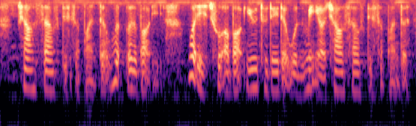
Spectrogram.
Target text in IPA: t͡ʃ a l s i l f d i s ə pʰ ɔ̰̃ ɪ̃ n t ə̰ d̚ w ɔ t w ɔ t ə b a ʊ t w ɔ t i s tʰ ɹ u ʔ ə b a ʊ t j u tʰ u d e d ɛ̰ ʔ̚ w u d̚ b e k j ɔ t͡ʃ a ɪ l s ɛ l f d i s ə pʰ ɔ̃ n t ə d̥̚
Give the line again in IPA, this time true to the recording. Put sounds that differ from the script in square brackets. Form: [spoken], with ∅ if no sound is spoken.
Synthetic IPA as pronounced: t͡ʃ a l s [ɛ] l f d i s ə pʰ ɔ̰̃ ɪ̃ n t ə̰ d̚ w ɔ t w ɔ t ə b a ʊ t w ɔ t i s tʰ ɹ u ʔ ə b a ʊ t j u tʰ u d e d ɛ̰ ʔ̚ w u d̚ [m] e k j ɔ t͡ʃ a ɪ l s ɛ l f d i s ə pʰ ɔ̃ n t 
